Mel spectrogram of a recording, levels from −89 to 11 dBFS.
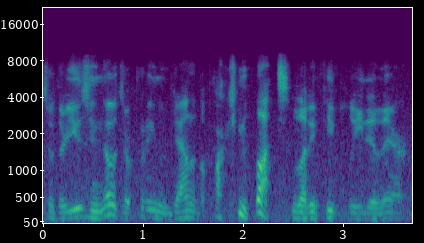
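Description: Noise suppressor artifacts run through the whole clip. The suppressor pulls the room noise down by about 18 dB frame by frame, so the residual background sinks in gaps and rises under the speech, in a band that already stops at 8 kHz.

Speech cut by the noise suppressor occurs from 0.04 to 0.25 s, from 0.46 to 2.27 s, and from 2.48 s to the end. Parts of the speech, about 200 ms in the first span and roughly a second in the second, are misread as noise and dropped by up to about 18 dB, so soft consonants and word endings sound swallowed.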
